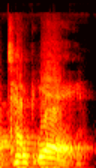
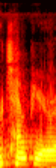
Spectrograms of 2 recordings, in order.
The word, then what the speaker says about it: Tempier: named uh etienne uh tempier or tempier i guess we don't use the french pronunciation 1277 bishop paris he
